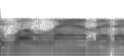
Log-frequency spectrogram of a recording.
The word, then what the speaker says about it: Willamette: Willamette? – Willamette. – Willamette, yes. Willamette.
